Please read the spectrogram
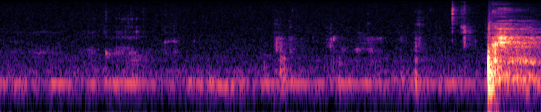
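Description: Faint mouth and swallowing sounds of a person sipping beer from a glass, over a low steady hum, then a short loud burst of noise near the end.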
